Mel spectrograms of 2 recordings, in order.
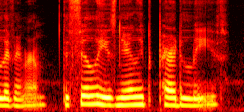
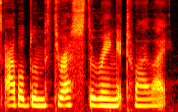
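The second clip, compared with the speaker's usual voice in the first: plain reading voice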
